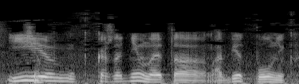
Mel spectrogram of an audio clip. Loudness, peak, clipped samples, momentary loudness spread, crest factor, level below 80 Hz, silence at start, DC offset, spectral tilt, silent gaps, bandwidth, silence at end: -20 LUFS; -6 dBFS; under 0.1%; 8 LU; 12 dB; -44 dBFS; 0 s; under 0.1%; -7 dB/octave; none; 12 kHz; 0 s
